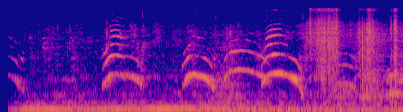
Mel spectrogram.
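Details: Cat meowing indoors, a series of short arched high meows, about five in quick succession, over a steady low hum and some background rustle.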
